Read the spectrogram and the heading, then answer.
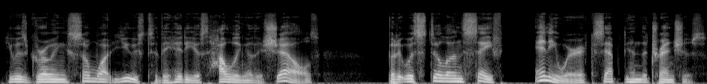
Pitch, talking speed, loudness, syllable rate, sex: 110 Hz, 185 wpm, -17 LUFS, 5.7 syllables/s, male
